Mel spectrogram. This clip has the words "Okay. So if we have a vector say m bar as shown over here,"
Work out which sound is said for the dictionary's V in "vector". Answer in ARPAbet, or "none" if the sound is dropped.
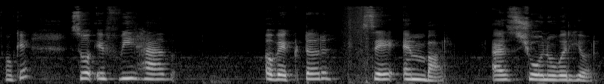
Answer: V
